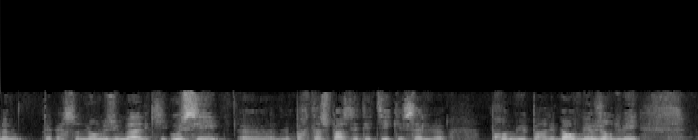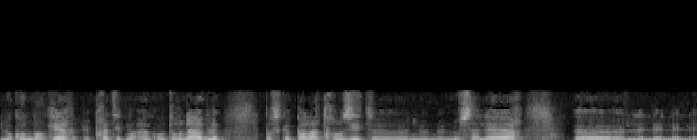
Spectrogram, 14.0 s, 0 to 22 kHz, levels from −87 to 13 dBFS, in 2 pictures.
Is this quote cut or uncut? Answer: cut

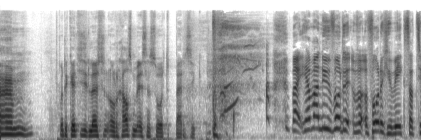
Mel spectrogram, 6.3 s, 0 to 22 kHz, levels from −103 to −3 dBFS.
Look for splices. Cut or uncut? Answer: uncut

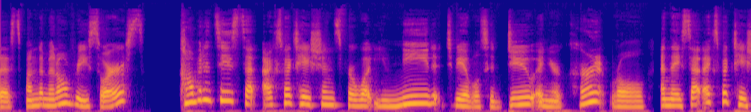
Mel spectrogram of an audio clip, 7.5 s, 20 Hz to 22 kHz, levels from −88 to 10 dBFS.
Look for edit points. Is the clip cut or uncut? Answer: cut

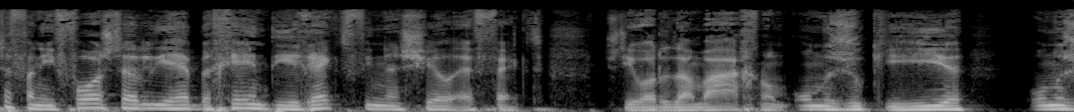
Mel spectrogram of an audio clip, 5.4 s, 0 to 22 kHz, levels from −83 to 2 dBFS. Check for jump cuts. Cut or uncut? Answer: uncut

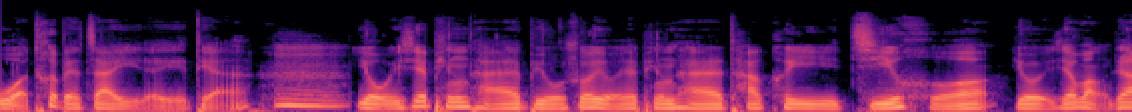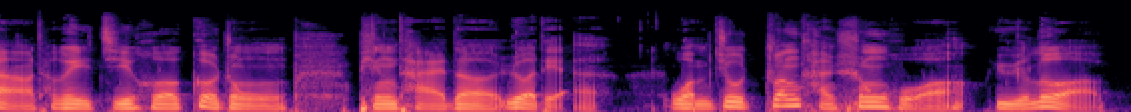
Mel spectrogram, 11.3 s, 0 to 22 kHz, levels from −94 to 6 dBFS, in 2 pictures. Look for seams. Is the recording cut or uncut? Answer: uncut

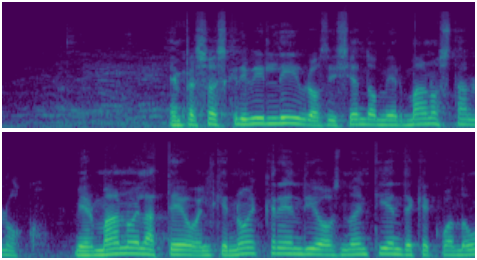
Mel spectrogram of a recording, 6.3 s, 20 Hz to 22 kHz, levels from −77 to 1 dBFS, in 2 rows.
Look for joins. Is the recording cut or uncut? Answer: cut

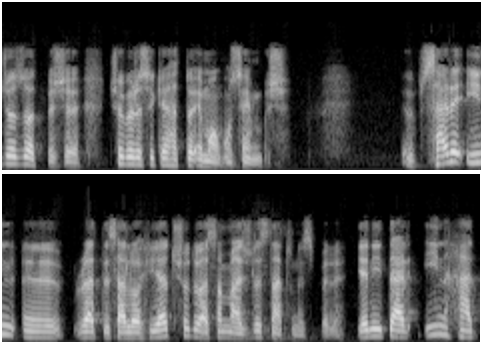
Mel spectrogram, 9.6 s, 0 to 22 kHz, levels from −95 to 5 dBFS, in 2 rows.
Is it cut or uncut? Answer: uncut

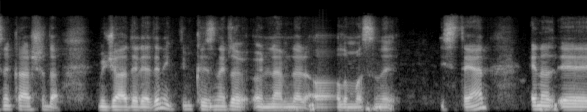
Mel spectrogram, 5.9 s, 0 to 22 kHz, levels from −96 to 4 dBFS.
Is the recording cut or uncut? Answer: cut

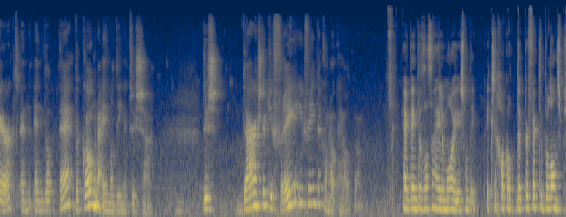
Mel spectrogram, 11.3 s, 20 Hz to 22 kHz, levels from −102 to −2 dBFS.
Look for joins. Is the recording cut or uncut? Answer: uncut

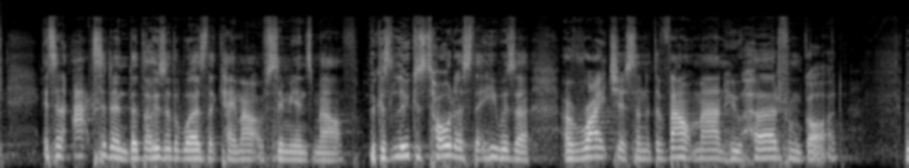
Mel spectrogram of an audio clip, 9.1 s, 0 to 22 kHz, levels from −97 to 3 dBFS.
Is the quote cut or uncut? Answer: cut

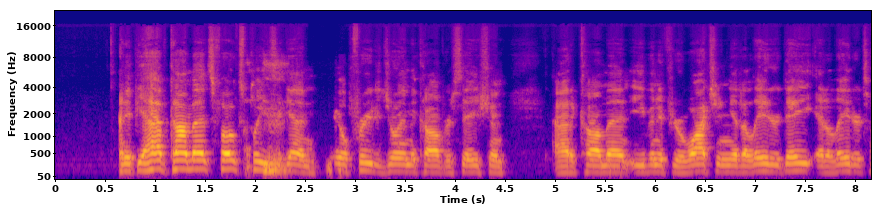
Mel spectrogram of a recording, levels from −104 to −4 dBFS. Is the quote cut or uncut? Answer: uncut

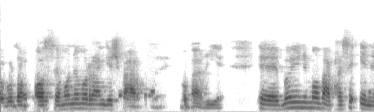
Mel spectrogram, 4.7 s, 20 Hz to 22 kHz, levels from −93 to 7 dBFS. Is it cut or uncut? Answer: cut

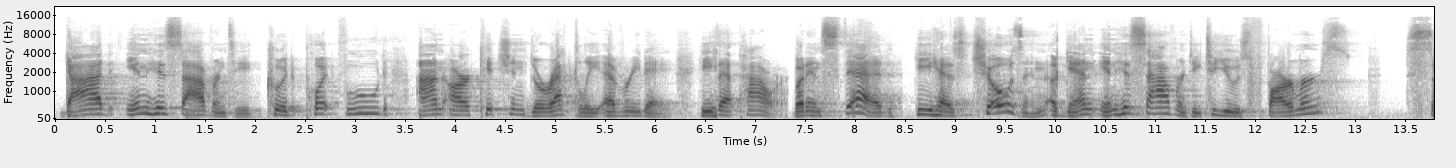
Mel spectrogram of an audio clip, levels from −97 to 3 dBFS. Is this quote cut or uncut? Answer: cut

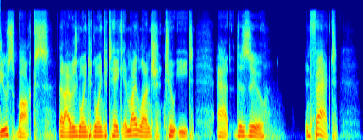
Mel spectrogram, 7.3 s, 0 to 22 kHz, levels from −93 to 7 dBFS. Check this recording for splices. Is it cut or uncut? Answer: cut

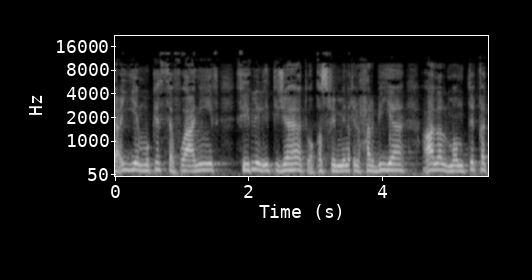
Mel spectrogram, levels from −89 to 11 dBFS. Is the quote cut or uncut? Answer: cut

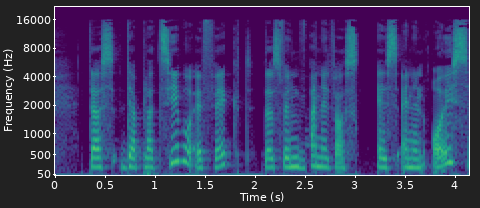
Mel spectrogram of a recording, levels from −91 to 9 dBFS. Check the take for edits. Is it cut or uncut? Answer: cut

